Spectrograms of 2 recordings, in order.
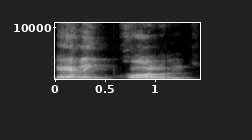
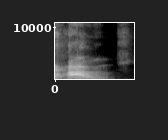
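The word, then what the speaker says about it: Erling Haaland: E na pronúncia deles é assim, Erlen Holland, mas para nós é Rollands, tá?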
